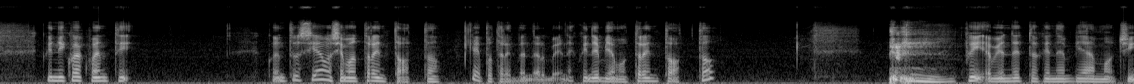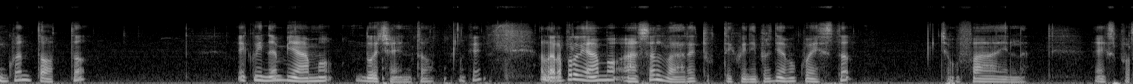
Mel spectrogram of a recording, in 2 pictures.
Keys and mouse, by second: 0.0 Tab, 1.7 Tab, 7.4 Tab, 8.4-14.2 right drag, 10.1 Tab, 13.0 Tab, 14.2 Tab, 18.4 Tab, 19.3-21.6 right drag, 20.7-21.8 drag, 21.9 click.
